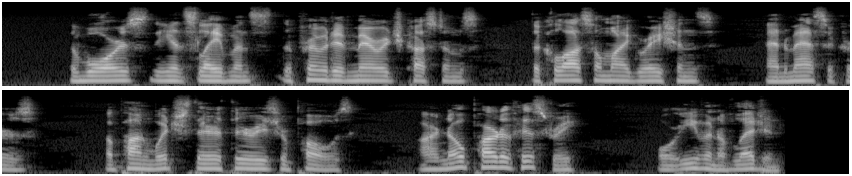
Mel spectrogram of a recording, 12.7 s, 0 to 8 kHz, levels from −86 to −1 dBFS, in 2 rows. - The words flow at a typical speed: No, slow, 125 wpm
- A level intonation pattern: Yes, narrow, 2.3 semitones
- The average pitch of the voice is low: Yes, low, 125 Hz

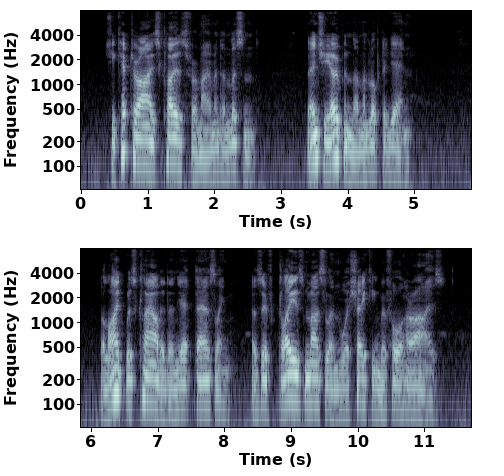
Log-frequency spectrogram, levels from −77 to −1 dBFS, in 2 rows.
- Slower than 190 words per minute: Yes, average, 170 wpm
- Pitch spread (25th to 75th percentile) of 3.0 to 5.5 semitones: Yes, average, 5.1 semitones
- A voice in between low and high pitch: No, very low, 90 Hz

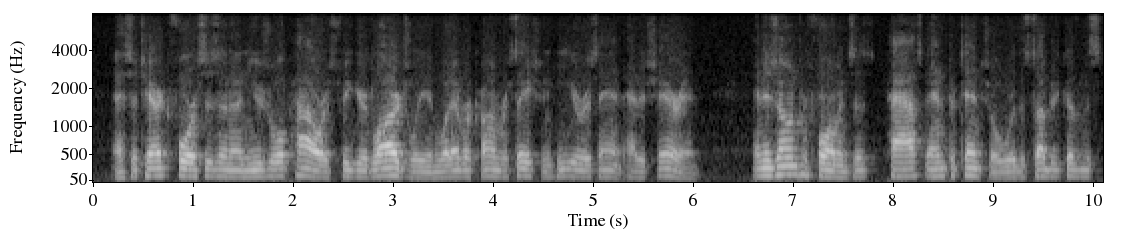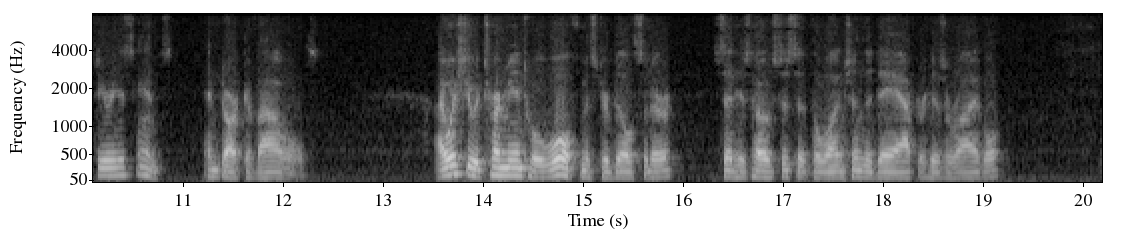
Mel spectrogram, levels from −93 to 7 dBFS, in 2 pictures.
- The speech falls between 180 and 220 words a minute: No, average, 165 wpm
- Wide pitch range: No, average, 3.5 semitones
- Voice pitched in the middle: No, low, 115 Hz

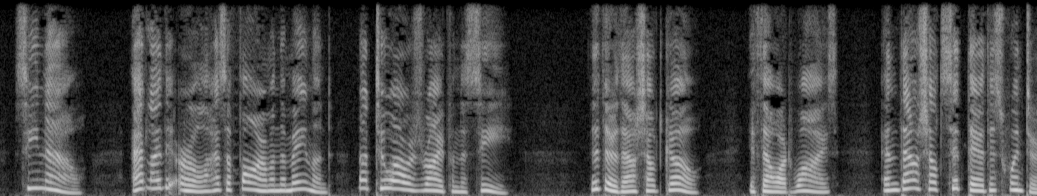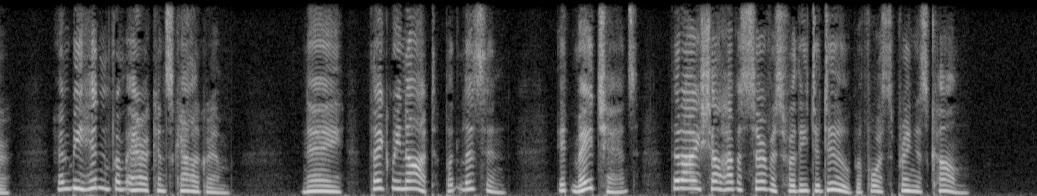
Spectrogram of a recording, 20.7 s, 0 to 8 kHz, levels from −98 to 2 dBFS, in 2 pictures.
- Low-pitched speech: No, high, 240 Hz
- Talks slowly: No, average, 180 wpm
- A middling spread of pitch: No, wide, 6.1 semitones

